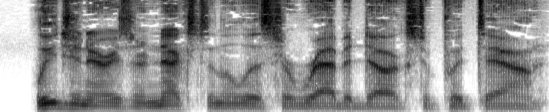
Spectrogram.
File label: maleadult greeting, dialogue; Fnv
